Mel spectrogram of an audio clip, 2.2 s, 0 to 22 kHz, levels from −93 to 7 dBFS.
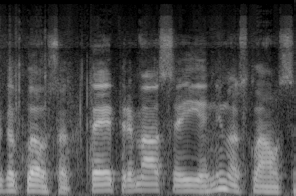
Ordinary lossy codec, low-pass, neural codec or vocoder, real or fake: Opus, 24 kbps; 19.8 kHz; vocoder, 44.1 kHz, 128 mel bands, Pupu-Vocoder; fake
